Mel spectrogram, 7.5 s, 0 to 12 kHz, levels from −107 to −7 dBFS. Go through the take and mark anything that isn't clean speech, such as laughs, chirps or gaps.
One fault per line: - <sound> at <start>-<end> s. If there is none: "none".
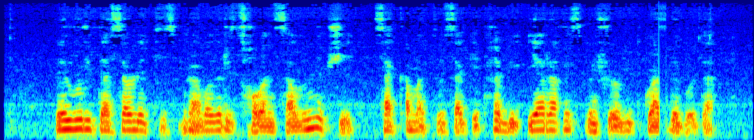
- dropout at 6.6-6.7 s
